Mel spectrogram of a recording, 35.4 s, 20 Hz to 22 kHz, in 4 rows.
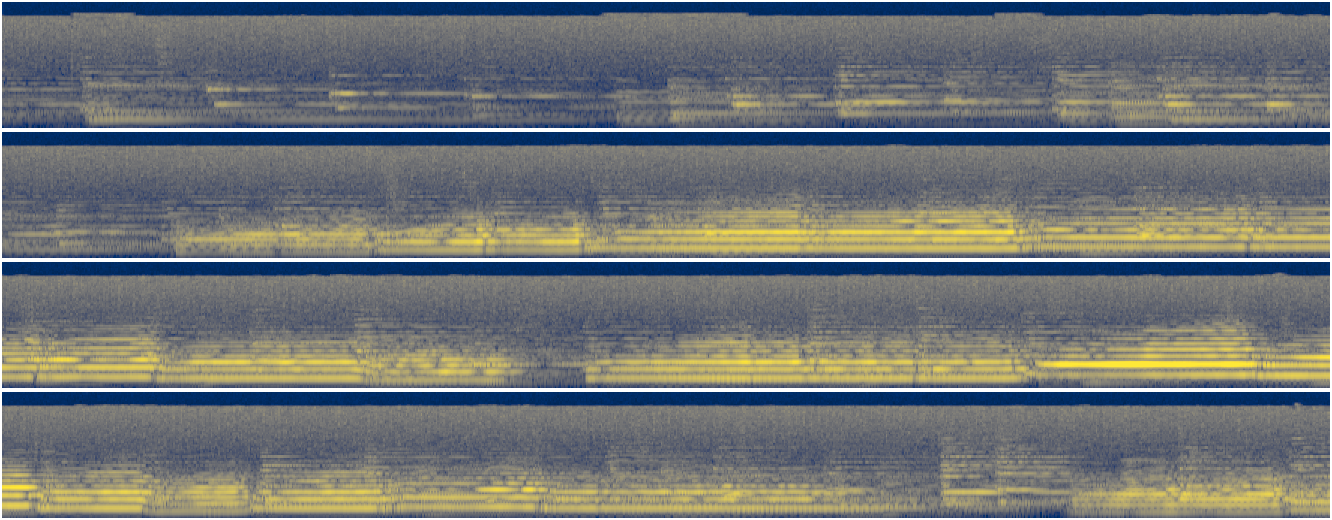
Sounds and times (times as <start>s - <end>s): French horn: 0.0s - 35.4s.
